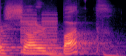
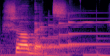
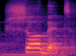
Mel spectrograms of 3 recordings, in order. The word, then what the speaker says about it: sherbet: you pronounce this word shet or sharbat the correct pronunciation is shabet repeat after me shabet R is silent we had orange sherbet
